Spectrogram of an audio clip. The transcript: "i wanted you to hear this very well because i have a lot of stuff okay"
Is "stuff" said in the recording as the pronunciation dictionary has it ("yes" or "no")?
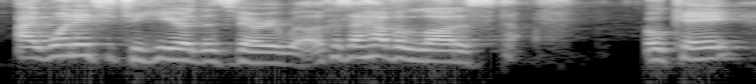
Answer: yes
